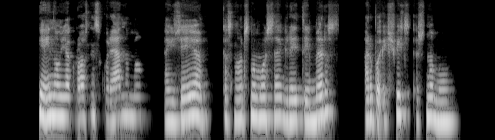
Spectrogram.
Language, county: Lithuanian, Marijampolė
